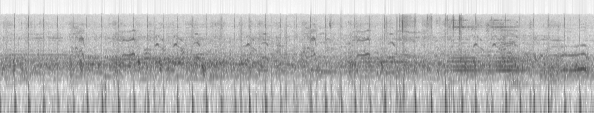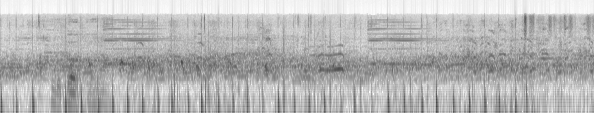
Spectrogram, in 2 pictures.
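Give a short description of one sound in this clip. Boxing gloves thump rapidly against a cartoon boxer.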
